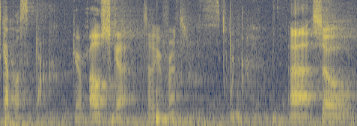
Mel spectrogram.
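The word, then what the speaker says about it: Garbowska: It's like this ongoing joke how I keep getting called Garbowski instead of Garboska. Because there's an A, but you pronounce it apparently like an I.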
